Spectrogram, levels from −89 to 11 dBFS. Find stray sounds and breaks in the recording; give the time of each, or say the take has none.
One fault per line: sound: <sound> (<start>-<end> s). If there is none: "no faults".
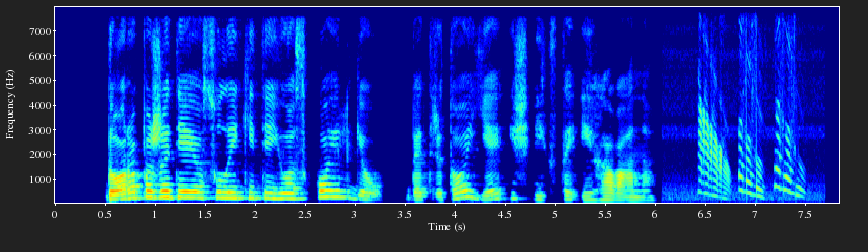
sound: chirp (6.4-7.5 s)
